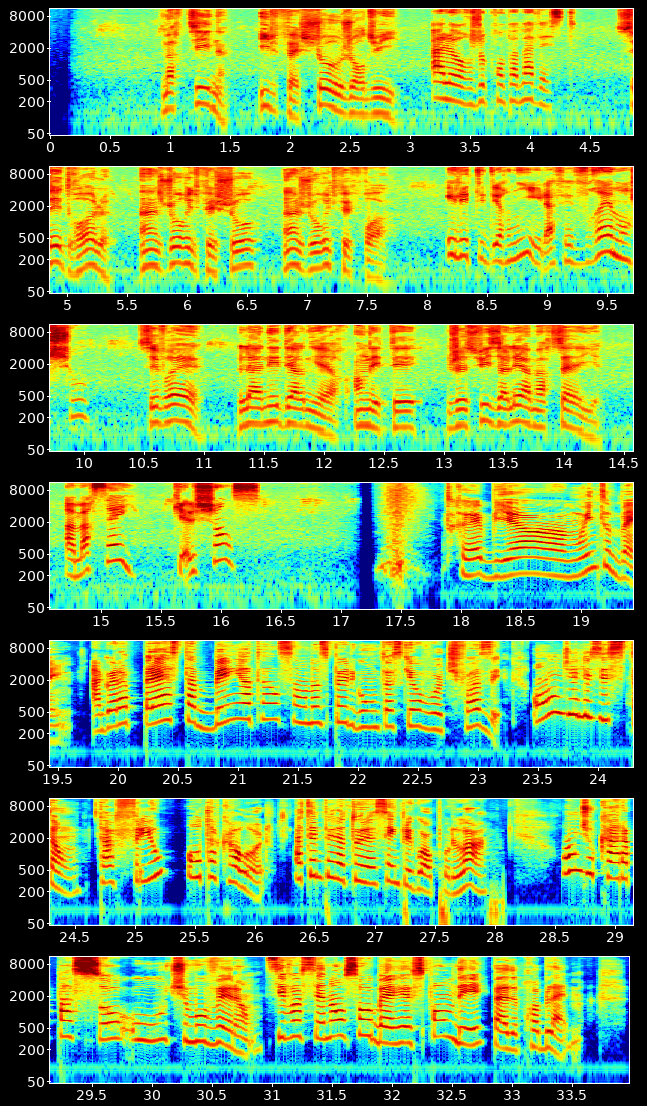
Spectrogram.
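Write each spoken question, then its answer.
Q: Tá frio ou tá calor?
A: Tá calor

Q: A temperatura é sempre igual por lá?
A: Não, um dia faz calor, outro dia faz frio

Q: Onde o cara passou o último verão?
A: Em Marseille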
